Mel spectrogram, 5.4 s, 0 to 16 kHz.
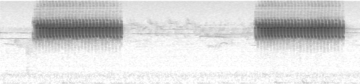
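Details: Rapid, buzzy, high-pitched trills from a dark-eyed junco, two bursts each about 1.3 seconds long, spaced roughly three seconds apart, with only faint soft sounds in the quiet gap.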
